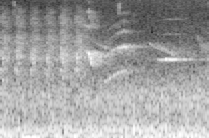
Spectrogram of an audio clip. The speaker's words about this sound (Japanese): スズメたちのおしゃべり。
